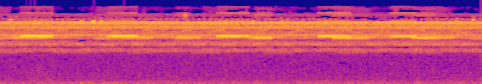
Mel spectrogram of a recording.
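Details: Crickets in a misty, foggy field: a dense, continuous high-pitched trill with brighter chirp pulses rising out of it roughly once a second, layered over a steady insect chorus with no other sounds.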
